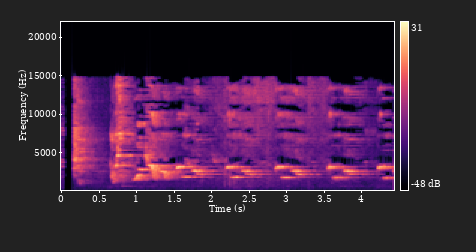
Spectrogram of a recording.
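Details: Samyong singing in the forest, starting with a rough, noisy burst, then a series of clear, ringing two-part whistled phrases repeated roughly every half second.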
